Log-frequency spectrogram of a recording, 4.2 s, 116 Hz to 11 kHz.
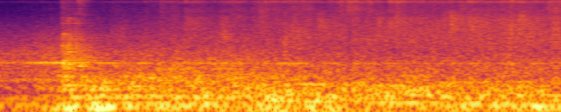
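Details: Fujitec lift (Lift A), 8-person/540 kg, floors 1-11, Blk 410 Choa Chu Kang Avenue 3, Singapore, filmed Dec 2022: heavy rumbling roar throughout travel with a faint steady whine; abnormal running noise, cause unknown.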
